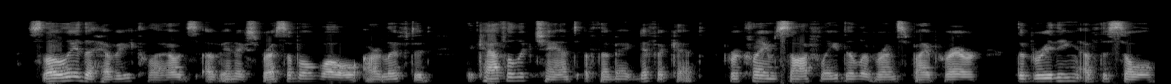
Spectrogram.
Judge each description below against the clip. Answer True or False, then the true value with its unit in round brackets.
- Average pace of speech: False (130 wpm)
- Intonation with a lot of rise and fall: False (3.3 semitones)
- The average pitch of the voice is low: True (125 Hz)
